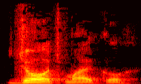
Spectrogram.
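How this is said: The first name sounds like English George. This is a nickname used by the band. "We call him [name]"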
